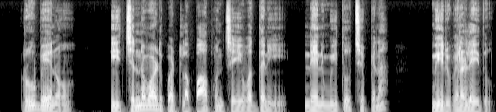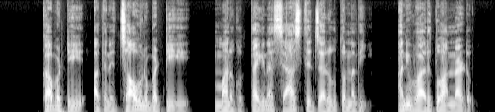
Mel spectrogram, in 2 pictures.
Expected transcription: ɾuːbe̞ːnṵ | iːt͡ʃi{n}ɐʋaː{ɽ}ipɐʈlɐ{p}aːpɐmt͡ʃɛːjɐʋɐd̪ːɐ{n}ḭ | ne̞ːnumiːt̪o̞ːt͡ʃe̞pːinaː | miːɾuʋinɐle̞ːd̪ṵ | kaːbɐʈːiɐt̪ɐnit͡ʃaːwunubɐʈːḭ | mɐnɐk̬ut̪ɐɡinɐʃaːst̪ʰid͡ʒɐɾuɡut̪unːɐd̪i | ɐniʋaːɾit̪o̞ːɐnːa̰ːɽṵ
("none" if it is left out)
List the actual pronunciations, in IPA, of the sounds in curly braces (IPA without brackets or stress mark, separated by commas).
nː, ɽ, p, n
